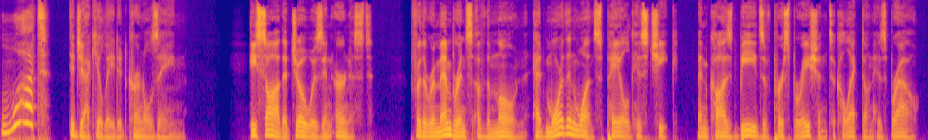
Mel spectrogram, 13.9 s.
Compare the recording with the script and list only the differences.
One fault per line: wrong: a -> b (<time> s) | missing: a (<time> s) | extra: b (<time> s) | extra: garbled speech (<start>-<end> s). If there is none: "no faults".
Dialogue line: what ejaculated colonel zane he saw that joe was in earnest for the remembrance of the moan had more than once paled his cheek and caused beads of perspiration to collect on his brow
no faults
